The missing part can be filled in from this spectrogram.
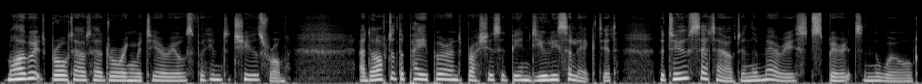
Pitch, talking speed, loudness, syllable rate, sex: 195 Hz, 210 wpm, -19 LUFS, 5.7 syllables/s, female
